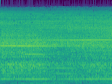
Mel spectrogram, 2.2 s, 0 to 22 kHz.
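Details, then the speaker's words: Eberspacher Hydronic 30 kW heater on bench, connected to batteries and diagnostics, at start attempt: smooth, even electric hum of the water pump with steady pitch, no rattle or grind; normal pump operation. "okay so i wanted the cap and i will try to start the unit now and see what happens okay you can hear the water pump"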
